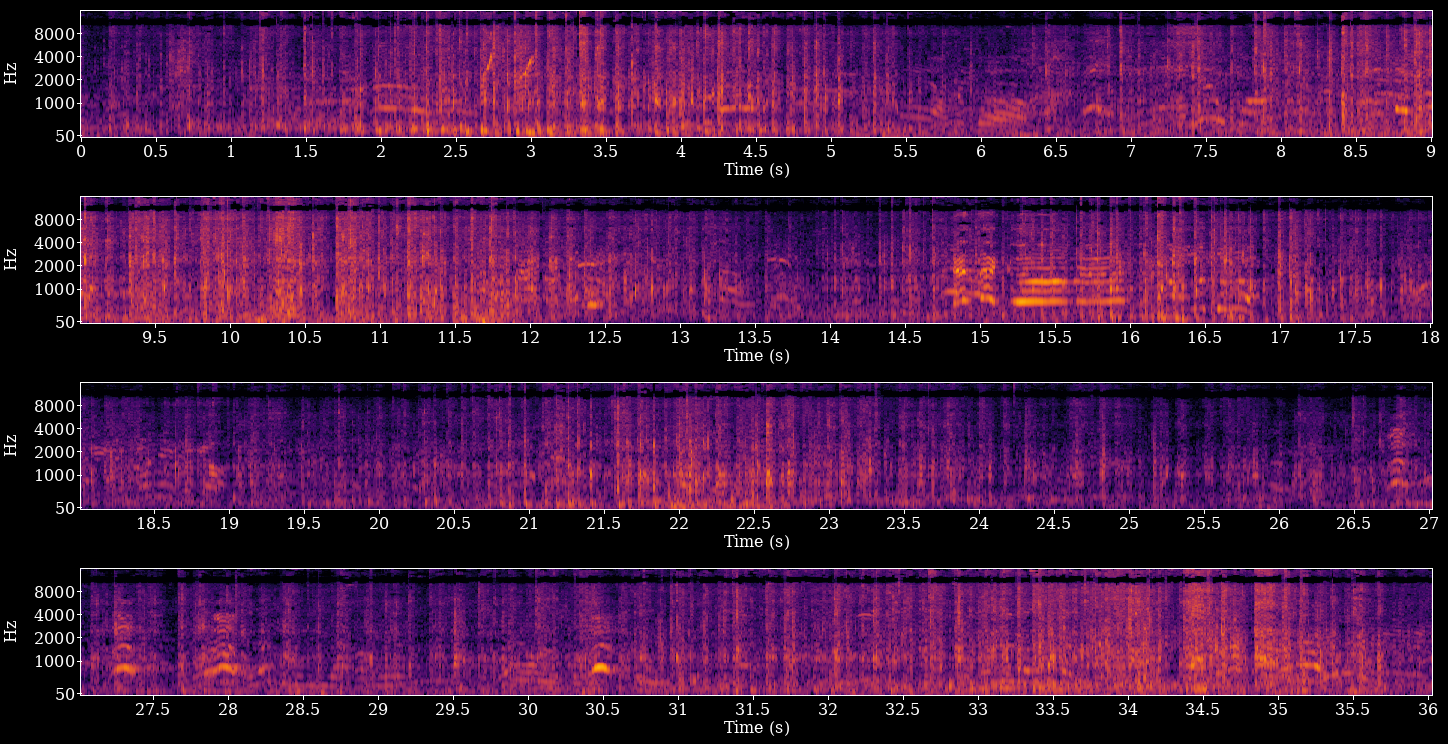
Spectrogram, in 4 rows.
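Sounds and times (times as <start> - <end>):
hooves clattering on paved road: 0.0 - 36.0
people's voices: 0.0 - 36.0.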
